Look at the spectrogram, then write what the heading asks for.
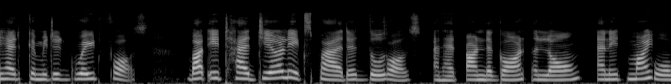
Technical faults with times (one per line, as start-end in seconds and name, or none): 3.83-3.88 compressed frames skipped
6.48-6.53 compressed frames skipped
